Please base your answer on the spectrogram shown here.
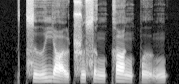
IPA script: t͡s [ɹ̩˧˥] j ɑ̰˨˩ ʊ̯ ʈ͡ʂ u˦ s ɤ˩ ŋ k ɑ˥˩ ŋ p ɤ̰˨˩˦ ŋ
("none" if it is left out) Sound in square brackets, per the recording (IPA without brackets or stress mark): ɹ̩˧˥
